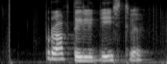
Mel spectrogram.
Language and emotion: Russian, sad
